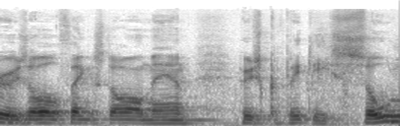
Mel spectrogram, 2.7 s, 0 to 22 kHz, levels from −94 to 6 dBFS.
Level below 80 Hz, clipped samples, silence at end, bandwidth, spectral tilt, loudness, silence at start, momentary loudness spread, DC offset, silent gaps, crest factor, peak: -54 dBFS; under 0.1%; 0 s; 16.5 kHz; -6 dB/octave; -23 LUFS; 0 s; 11 LU; under 0.1%; none; 16 dB; -6 dBFS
